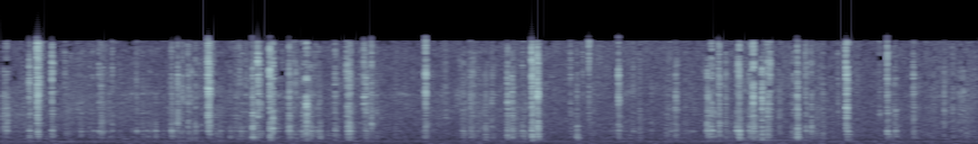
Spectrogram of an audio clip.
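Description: Metal clicking and clinking in irregular bursts: a hand wrench and the parts of a VW bus gear shifter knocking together as the shifter is fitted and fastened back onto its mount.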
